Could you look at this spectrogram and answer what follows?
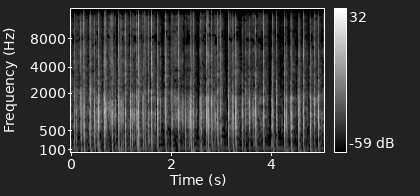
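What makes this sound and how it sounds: Long nails tap quickly on the faces of a rectangular, hollow cardboard cotton swab box filled with swabs. The result is a rapid run of short, dry, papery clicks with a mid-range tone around 800 Hz and almost no ring after each tap.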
